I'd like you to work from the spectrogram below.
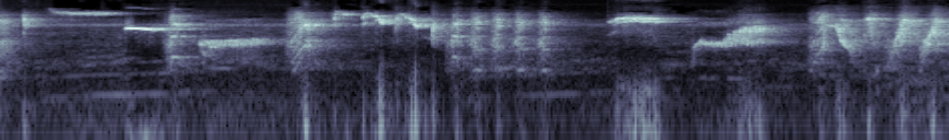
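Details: Long-tailed shrike master recording to make other shrikes reply: varied high chirps, a long thin whistle, a lower rising note and buzzy trills.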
